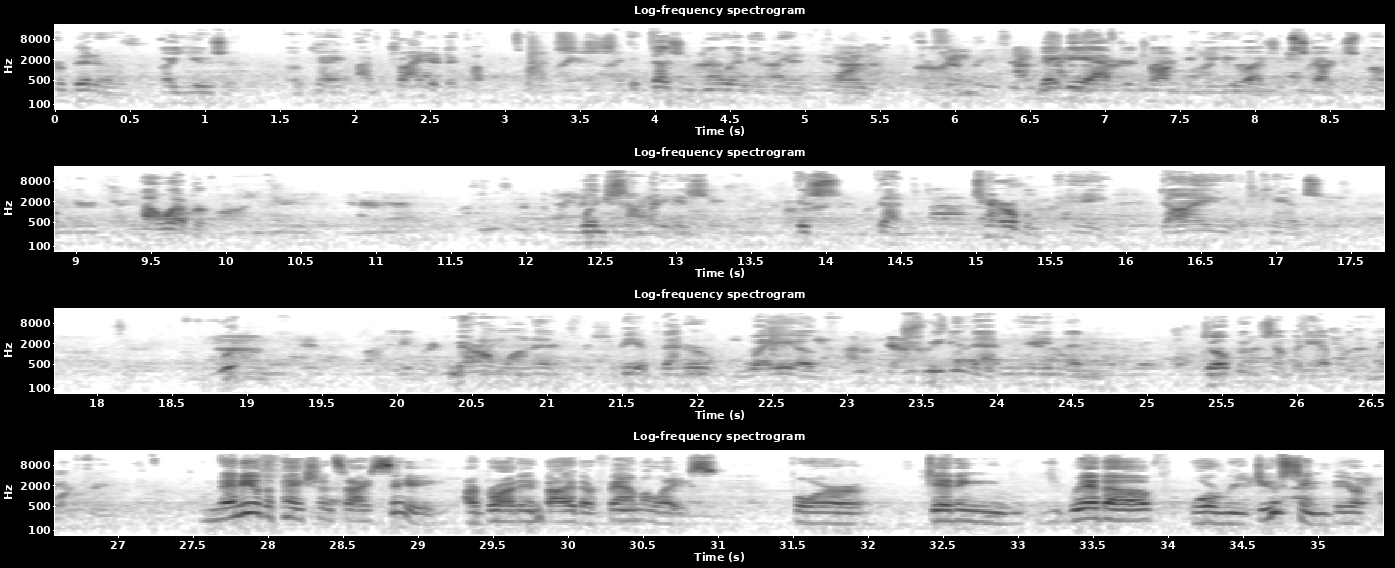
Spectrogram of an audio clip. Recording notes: LIVE from Supple Side West in Las Vegas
